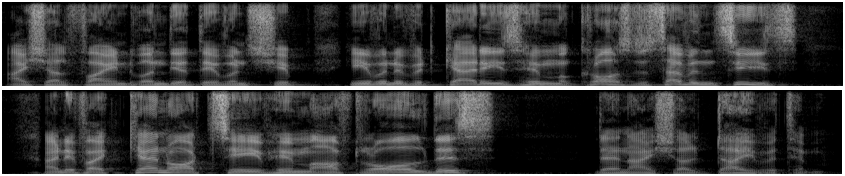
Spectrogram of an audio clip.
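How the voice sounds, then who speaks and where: Casting: male narrator as young storybook prince, mid-pitched, stately, stubborn and in command. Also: normal speed, lightly acted. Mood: defiant. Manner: formal, resolute, archaic wording.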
